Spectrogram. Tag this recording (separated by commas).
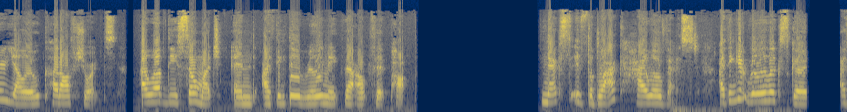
Speech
